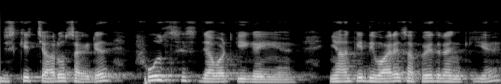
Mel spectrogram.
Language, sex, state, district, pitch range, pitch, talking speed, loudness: Hindi, male, Chhattisgarh, Bilaspur, 135-155 Hz, 140 Hz, 205 wpm, -16 LUFS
